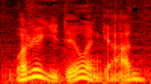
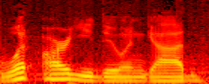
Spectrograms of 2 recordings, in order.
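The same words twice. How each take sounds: First: It sounds skeptical and accusatory. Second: It sounds trusting and curious.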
